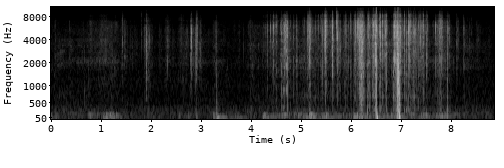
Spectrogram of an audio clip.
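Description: A Mosaic basketball card pack's wrapper being handled, crinkled and torn open by gloved hands: a few light handling clicks at first, then a dense run of crinkling and ripping from about four seconds in, loudest near the seventh second with a couple of sharp snaps.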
